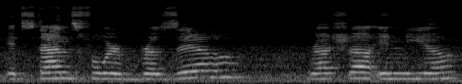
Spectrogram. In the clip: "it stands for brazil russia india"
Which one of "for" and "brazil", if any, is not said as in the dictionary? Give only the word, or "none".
none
